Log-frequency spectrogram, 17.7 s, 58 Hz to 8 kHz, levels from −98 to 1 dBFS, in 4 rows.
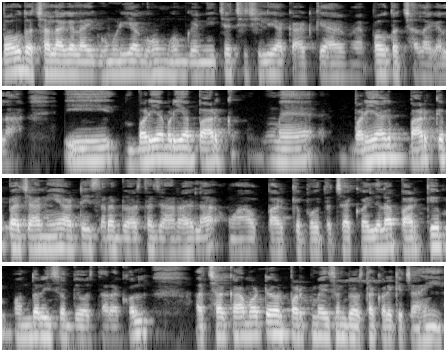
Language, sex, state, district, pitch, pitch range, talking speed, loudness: Bhojpuri, male, Bihar, Saran, 125 Hz, 120-135 Hz, 185 wpm, -17 LUFS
